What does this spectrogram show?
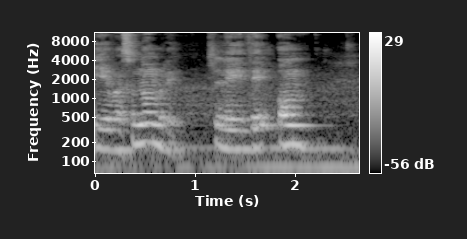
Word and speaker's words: Ohm: En 1827, el físico George Simon Ohm enunció la ley que lleva su nombre, ley de Ohm. Se pronuncia Ohm como si estuviéramos meditando Ohm.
